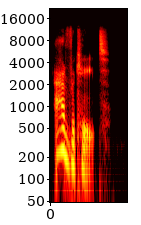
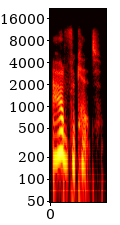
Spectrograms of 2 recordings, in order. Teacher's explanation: Nailing that shift from the kate sound to the cut sound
